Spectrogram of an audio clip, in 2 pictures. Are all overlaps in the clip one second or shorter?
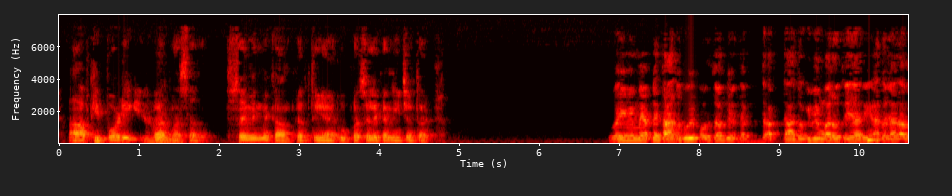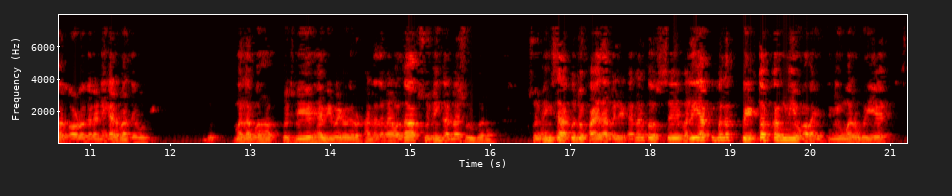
Yes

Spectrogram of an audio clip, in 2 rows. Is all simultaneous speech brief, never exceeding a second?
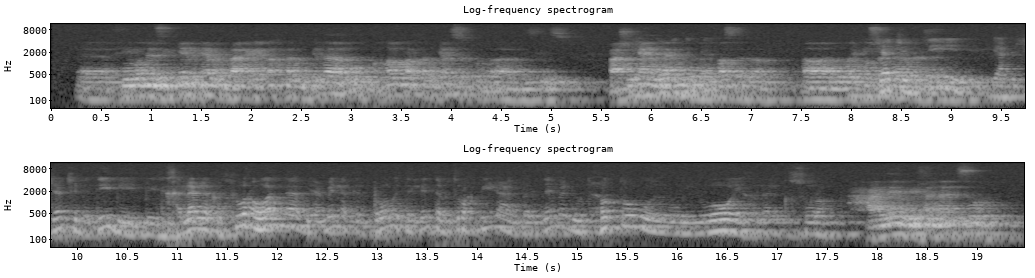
No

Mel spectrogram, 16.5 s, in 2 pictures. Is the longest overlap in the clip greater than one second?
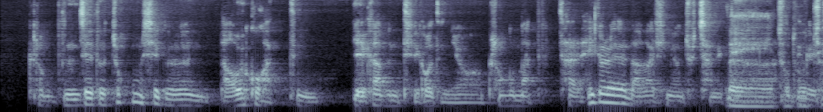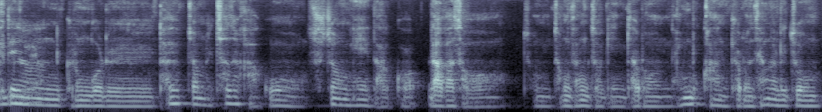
Yes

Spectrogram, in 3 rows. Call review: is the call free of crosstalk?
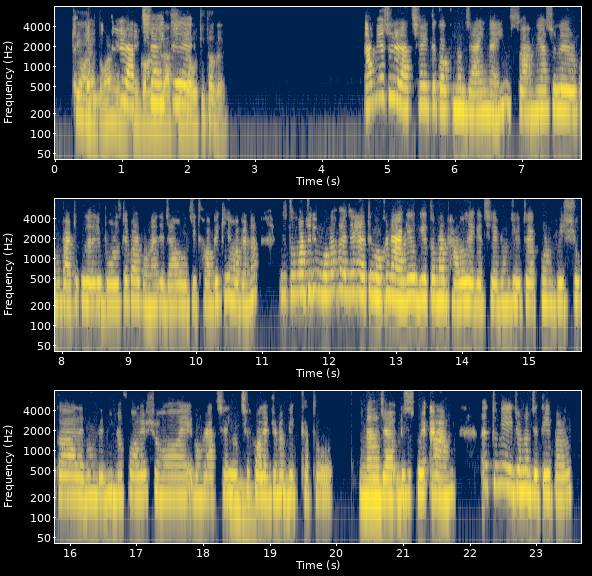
No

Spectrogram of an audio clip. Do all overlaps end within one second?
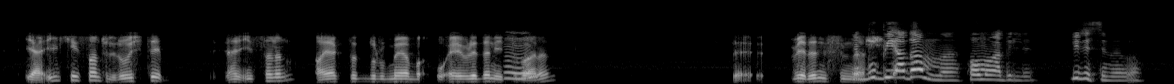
Yes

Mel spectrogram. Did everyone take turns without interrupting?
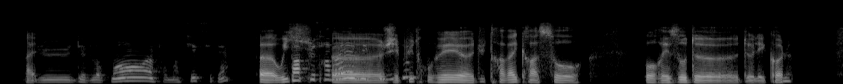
No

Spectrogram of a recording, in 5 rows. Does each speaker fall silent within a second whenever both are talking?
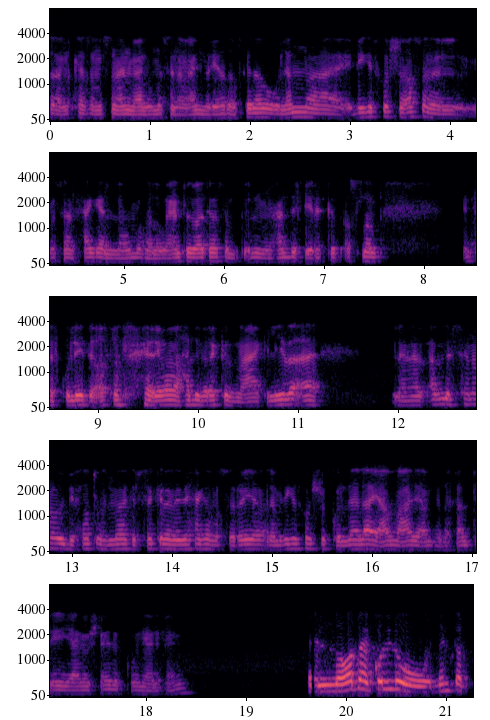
Yes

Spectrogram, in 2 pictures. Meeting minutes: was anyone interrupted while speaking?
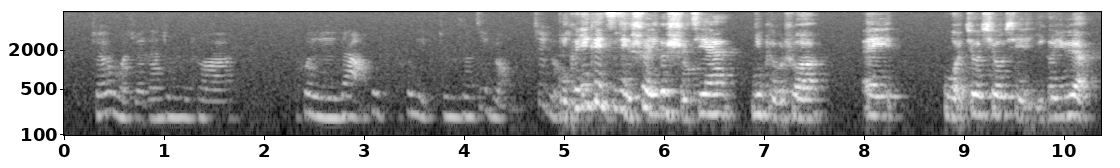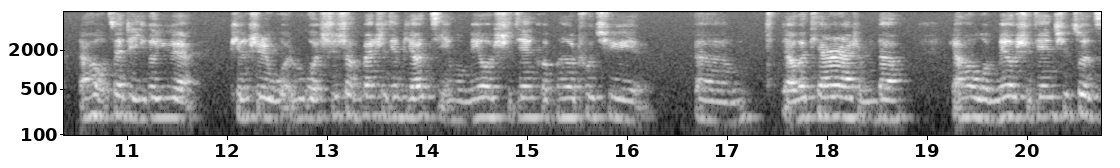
Yes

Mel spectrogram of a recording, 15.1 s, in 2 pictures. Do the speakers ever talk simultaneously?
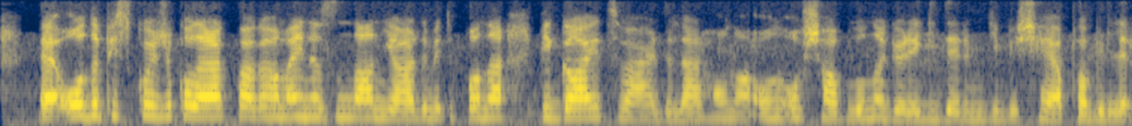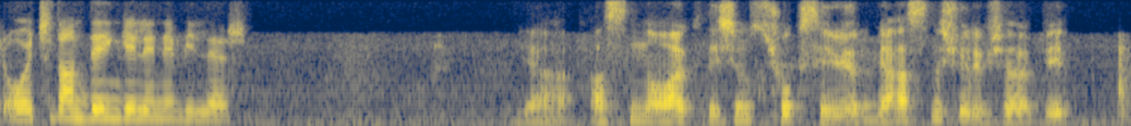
No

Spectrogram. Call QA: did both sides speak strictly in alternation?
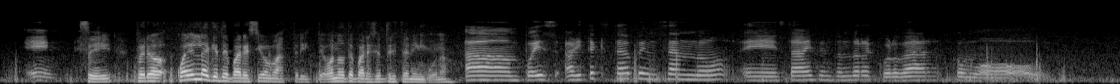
Yes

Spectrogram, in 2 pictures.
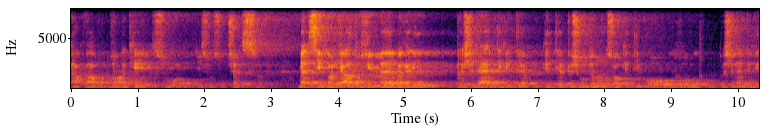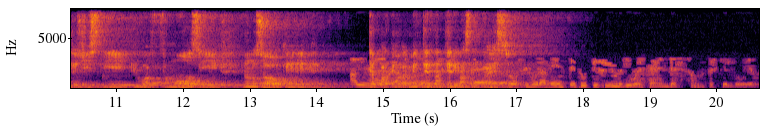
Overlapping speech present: Yes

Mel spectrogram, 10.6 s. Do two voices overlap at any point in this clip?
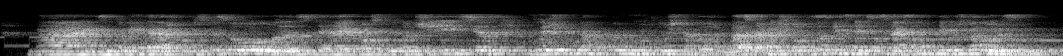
No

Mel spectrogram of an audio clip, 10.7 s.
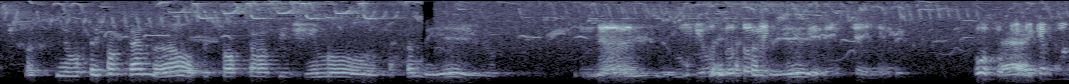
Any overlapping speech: Yes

